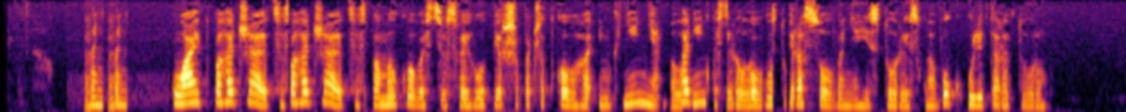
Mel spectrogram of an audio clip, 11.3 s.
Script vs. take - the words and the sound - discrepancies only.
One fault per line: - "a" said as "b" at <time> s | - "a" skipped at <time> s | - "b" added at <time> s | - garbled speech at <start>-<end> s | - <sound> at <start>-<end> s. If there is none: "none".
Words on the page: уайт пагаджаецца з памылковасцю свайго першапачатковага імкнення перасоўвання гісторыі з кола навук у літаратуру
- laugh at 0.8-1.3 s
- "пагаджаецца" added at 2.9 s
- garbled speech at 6.7-7.9 s
- "кола" skipped at 9.3 s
